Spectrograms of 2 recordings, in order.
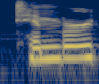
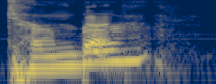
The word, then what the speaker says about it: timbre: It timber, timbre. I don't know how to say it. – But I think like, it's timbre.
